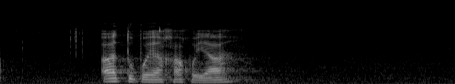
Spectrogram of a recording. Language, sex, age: Tswana, male, 23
